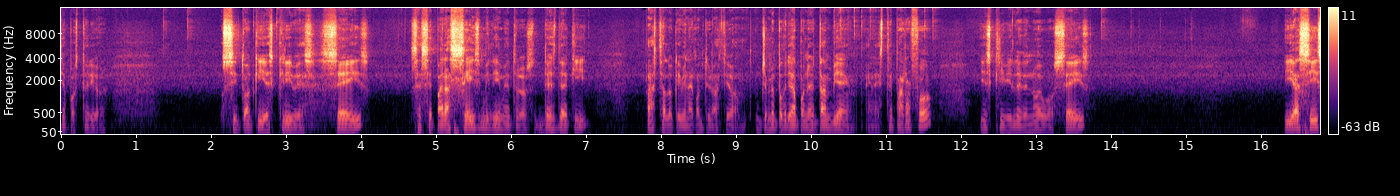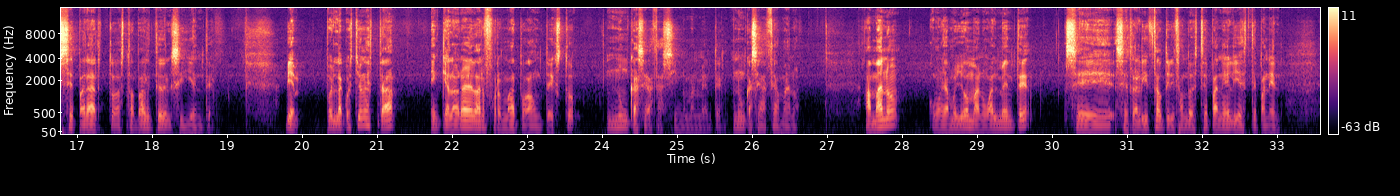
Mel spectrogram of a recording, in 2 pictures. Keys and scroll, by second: 3.6 6, 14.3 6, 15.0 Tab.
